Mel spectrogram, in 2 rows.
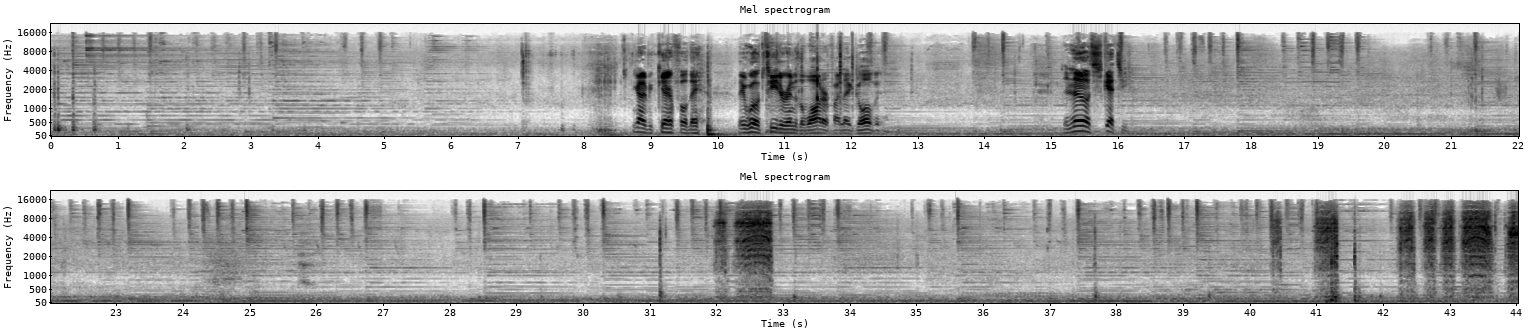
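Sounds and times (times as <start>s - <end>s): background music: 0.0s - 7.6s, 10.3s - 44.0s
cordless power tool whirring: 32.0s - 32.9s, 40.4s - 41.4s, 42.2s - 44.0s.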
